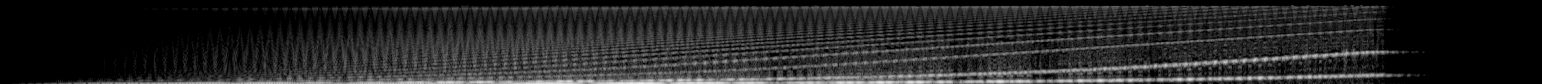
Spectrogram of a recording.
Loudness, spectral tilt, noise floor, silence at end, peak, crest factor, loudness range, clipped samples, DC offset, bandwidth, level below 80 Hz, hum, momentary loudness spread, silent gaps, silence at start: -19 LUFS; -6.5 dB/octave; -83 dBFS; 1.5 s; -2 dBFS; 16 dB; 12 LU; under 0.1%; under 0.1%; 17 kHz; -20 dBFS; none; 15 LU; none; 0.8 s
